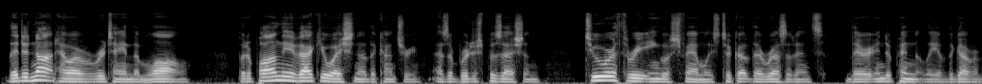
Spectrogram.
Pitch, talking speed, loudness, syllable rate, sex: 130 Hz, 195 wpm, -18 LUFS, 6.5 syllables/s, male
